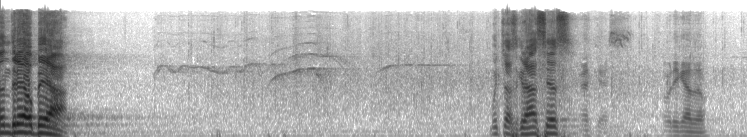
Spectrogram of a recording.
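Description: A man speaks through a microphone in a large hall, in short bursts.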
